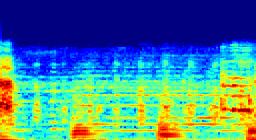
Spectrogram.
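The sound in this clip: Chickens clucking in a rural African village, giving a few throaty, harmonic calls in a loose, uneven rhythm at moderate loudness with no talk.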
